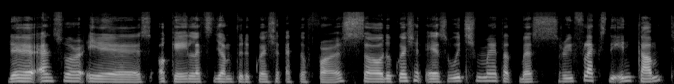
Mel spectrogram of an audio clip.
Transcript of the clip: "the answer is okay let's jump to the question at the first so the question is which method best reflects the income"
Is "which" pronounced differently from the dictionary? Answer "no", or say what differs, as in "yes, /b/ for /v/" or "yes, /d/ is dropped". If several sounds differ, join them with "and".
no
